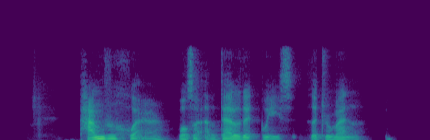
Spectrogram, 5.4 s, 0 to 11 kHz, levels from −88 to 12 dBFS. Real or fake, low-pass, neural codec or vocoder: fake; 7.2 kHz; codec, 16 kHz, 0.5 kbps, FunCodec, trained on Chinese and English, 25 frames a second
